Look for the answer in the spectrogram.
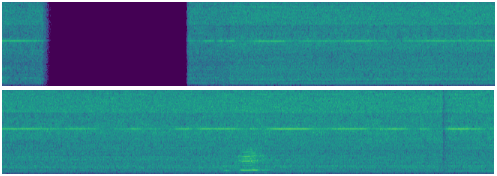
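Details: Royal shampooer, upright use after being cleaned up: steady, even motor hum with an airy rush, no surging or knocking; runs normally, though a pump button had been accidentally switched off so no water came.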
